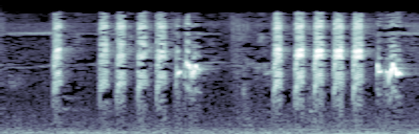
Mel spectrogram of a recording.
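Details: Sooty-headed bulbul calling out to its companions with rapid runs of crisp, high chirps, about five per burst, each run ending in a short slurred warble, two bursts separated by a pause.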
